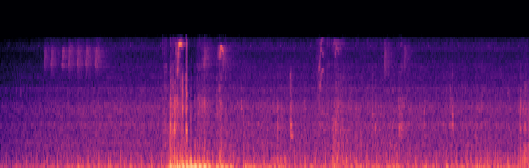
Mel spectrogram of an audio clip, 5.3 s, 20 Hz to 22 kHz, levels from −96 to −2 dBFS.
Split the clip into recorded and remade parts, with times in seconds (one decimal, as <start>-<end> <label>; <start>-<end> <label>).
0.0-5.3 recorded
